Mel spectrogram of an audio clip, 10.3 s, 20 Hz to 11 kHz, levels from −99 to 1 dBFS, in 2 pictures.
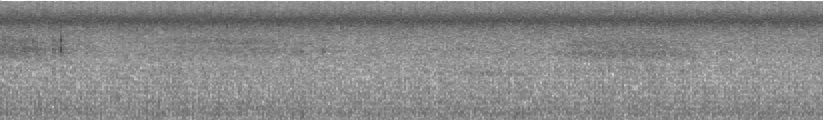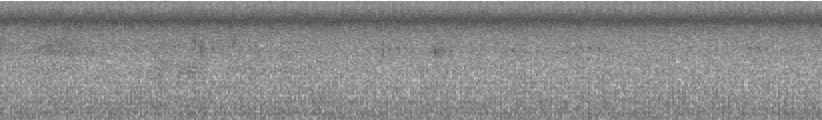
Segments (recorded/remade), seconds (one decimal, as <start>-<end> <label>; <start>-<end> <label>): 0.0-0.7 recorded; 0.7-1.9 remade; 1.9-10.3 recorded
